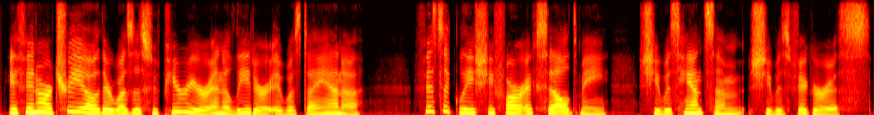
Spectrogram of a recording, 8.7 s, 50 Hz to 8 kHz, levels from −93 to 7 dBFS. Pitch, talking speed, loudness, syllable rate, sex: 235 Hz, 170 wpm, -17 LUFS, 5.0 syllables/s, female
